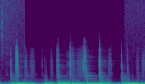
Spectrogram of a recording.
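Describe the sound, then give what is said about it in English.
A solo electric bass plays a busy, driving funk line, with quick repeated low notes and sharp plucked attacks in a tight, pushing rhythm, loud with a slightly gritty effected tone. “This is a relentless bass line.”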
